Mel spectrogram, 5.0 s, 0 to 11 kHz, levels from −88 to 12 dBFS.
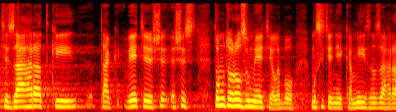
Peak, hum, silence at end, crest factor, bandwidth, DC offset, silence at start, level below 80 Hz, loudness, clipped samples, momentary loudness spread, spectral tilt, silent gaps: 0 dBFS; none; 0 s; 16 dB; 10 kHz; under 0.1%; 0 s; -58 dBFS; -16 LUFS; under 0.1%; 11 LU; -5.5 dB/octave; none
